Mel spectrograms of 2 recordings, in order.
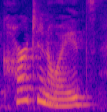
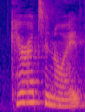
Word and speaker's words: carotenoids: plant foods are full of a variety of cartoon aids carotenoids sorry i keeps mispronouncing that many of which can be precursors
